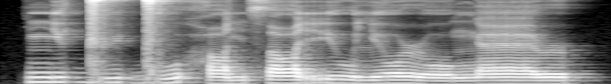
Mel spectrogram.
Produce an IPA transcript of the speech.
nʲ ɯ˦ ɡ͡ǁ y˦˨ ɡ͡ǁ u˦ h ɑ˨ nʲ θ ɑ˦ rʲ u˦˨ lʲ o˦ ɹ o˨ ŋ æ˦ ɹ

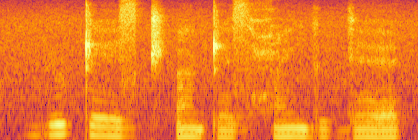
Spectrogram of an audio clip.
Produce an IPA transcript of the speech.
b ʉ ʈ e z t͡ʃʼ ã ʈ ɛ z ħ ẽ ɡ ʉ ɡ ɛ

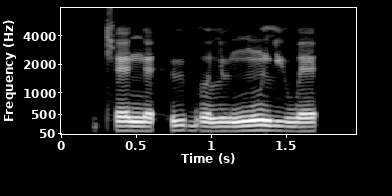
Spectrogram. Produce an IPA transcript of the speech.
cʰ ɛ ŋ ɛ h ʉ b ɤ l ʉ ŋ ũ lʲ ʉ w ɛ

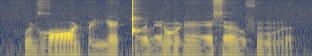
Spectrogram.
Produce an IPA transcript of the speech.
h u ɳ ɣ ɔː ɳ p ɛ̃ ɲ ɛ ǃ ɤ ə̯ l ɛ ɾ ɔ̃ ʊ̯ ɳ ɛː z ɜ ʊ̯ f õ ə̯

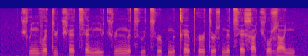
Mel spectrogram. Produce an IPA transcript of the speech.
t͡ʃʰ ɯ˦˥ ɲ v ə˦˥ t ʉ˦˥ t͡ʃʰ ɛ˨˩ t͡sʰ ɛ˧˩˧ n ɲ ɯ˨˩ t͡ʃʰ ʉ˦˥ n n̪ ə˨˩ t͡sʰ ɯ˨˩ t͡sʰ ə˞˧˩˧ p n̪ ə˧˩˧ kʰ ɛ˦˥ pʰ ə˞˦˥ t ə˞˨˩ ɬ n ə˦˥ t͡sʰ ɛ˦˥ x a˨˩ t͡ʃʰ o˦˥ ɮ a˨˩ ɲ

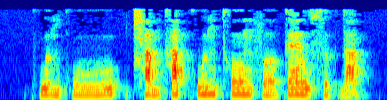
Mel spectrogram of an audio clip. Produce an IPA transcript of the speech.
kʰ w ɯ˨˩ ŋ kʰ w uː˩˦ | t͡ɕʰ a˨˩ m kʰ a˦˥ p̚ kʰ w ɯ˥˩ ŋ tʰ oː˥˩ m f ɤː˩˦ k ɛː˥˩ w s ɯ˨˩ k̚ d a˨˩ k̚

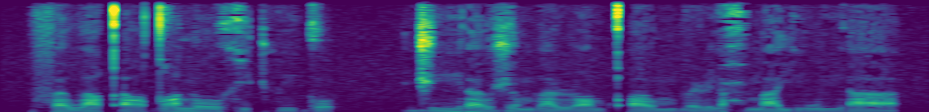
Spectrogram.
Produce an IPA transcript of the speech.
f ɐ w a qʼ iː dˤ a n oː x i t͡ʃ p iː ɡ o | d͡ʒ iː ɾ ɐː ʊ̯ ʒ ə m b a ɹ ɒ m qʼ oː m b ə ɭ iː ħ m a j i w iː ɾ a

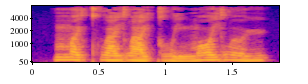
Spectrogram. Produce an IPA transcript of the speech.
m ɐ˥ j kʷʰ aː˧ j w aː˨˩ j k uː˨˩ j m ɔː˥ j w ɵ˨˥ ɥ

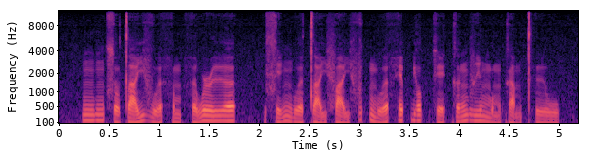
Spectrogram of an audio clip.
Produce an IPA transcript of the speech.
ŋ ɨ˧ ŋ s o˨˩˨ t̪ a˨˩˦ j v u˨˩˨ ə̯ h ə˨˩ m h ə˨˩˦ w ɹ ɨ˧ ə̯ | s i˨˩˦ ŋ u˨˩ ə̯ t̪ a˨˩˨ j f a˨˩˨ j f u˦˥ t̚ m u˨˩˦ ə̯ h e˦˥ p̚ j o˦˥ k̚ x e˨˩˦ k ə˧˥ ŋ v i˧ m o˨˩˨ m k a˨˩˨ m t̪ʰ ɨ˨˩ w

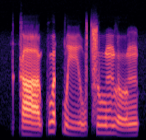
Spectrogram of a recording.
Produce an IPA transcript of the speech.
k aː˨˩ kʷ ɐ˥ t̚ w iː˨˩ w t͡s uː˥ m l ʊ˨˧ ŋ

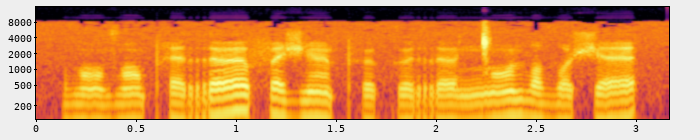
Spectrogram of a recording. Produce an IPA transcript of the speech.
ðˤ ə̃ː zˤ ə̃ː pʰ ɛ r əː f ɛ ʒ ɛ̃ pʰ ɵ k ɵ r əː ŋ͡ǀ ɔ̃ ð ɪ ðˤ ɵ ʃ ɛ

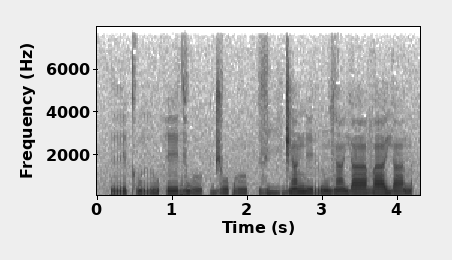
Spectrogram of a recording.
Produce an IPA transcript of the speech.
r ɪ˦˨ kʼ u˦ r u˨˦ h eː˦ d ɪ˦ w ʊ˨ | d͡ʒ o˦ ɓ ʊ˦ | z iː˨ d͡ʒ ã˦ ŋ e˦˨ r ũ˨ z ã˦˨ j aː˦ v aː˦ j a˨ n

